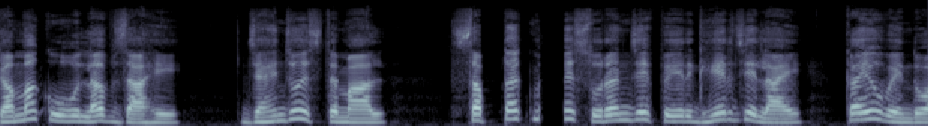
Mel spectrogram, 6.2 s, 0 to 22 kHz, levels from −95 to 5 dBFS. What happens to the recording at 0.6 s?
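Nothing goes wrong at 0.6 s; the speech carries straight through that moment with no dropout, glitch or distortion.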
